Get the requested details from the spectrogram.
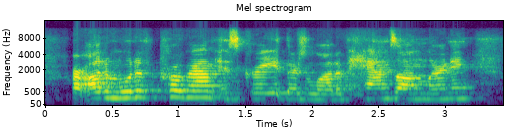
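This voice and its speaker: Noticeable background noise runs behind a woman with a fairly high pitch. She speaks at a very fast pace with fairly even intonation. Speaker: college representative. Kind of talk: online presentation. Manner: loud.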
